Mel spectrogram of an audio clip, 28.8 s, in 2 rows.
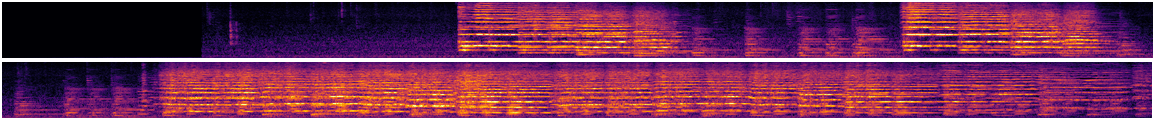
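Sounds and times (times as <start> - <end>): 
fiddle tune: 5.7 - 28.7.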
